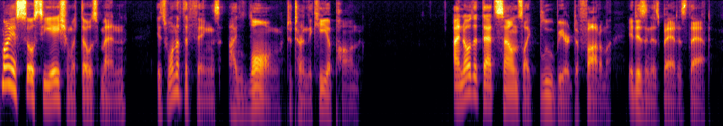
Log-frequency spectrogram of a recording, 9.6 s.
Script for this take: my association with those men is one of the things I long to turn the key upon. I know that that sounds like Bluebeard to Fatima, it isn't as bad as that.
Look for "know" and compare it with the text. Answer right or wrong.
right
